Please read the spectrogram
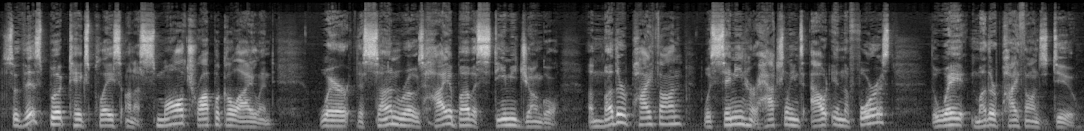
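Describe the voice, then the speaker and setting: Higher-pitched man reading a children's storybook. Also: animated, unhurried, a little mellow. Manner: informal, addressing listeners directly. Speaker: volunteer storyteller.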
